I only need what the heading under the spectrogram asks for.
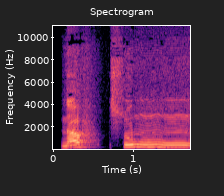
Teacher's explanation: bertemu dengan mim idgham maal ghunnah dengung dua harakat nafsumma Summa pastikan dua harakat Jangan kurang dari dua harakat nafsum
